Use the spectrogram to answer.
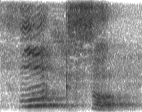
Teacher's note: Então, fluxo tem som de CS.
